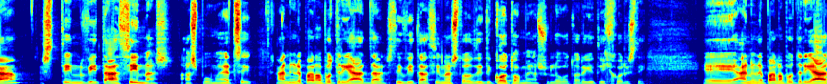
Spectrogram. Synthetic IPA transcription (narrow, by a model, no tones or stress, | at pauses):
ɐst̪invit̪ɐːθinɐ̰sɐ̰spumee̞tt͡si | ɐnine̞pɐno̞ɐpo̞t̪ɾiɐnd̪ɐst̪ivit̪ɐːθinɐst̪o̞ðit̪iko̞t̪o̞me̞ɐsule̞ɣo̞t̪o̞ɾɐʝɐt̪ieçi̥xo̞ɾist̪i | eɐnine̞pɐnoɐpo̞t̪ɾiɐ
